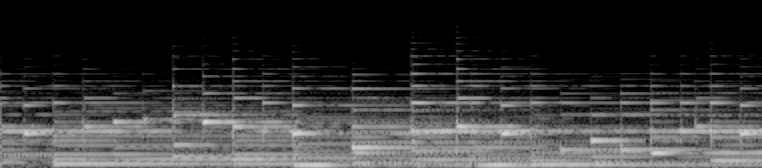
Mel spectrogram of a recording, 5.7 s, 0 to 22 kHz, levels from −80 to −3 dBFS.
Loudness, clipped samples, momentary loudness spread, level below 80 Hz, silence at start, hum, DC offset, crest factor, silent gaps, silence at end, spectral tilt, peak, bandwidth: -24 LUFS; under 0.1%; 3 LU; -36 dBFS; 0 s; none; under 0.1%; 14 dB; none; 0 s; -9 dB/octave; -10 dBFS; 6.4 kHz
